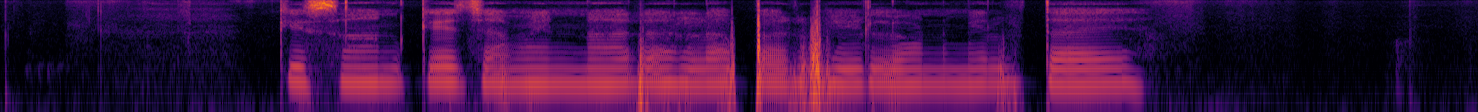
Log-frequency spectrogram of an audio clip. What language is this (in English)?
Magahi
